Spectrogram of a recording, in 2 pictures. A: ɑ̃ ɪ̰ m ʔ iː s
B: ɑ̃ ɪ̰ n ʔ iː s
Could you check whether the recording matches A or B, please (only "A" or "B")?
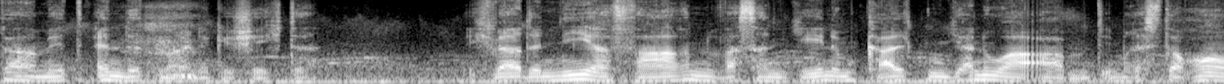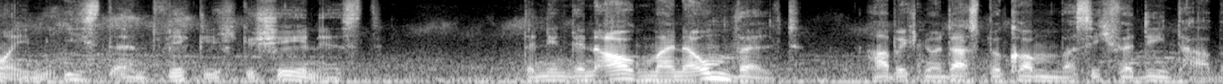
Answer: A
